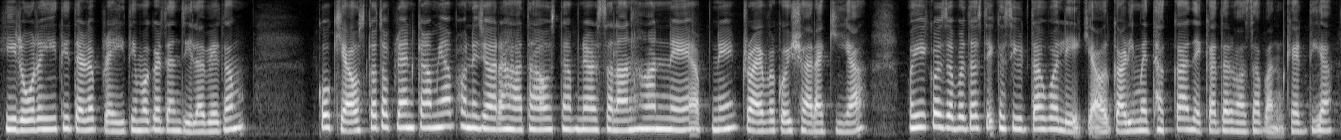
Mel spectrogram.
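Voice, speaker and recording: Brief: woman narrator, a touch high-pitched, reading a novel aloud in an emotive, dramatic way. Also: fairly even intonation, a little mellow. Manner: emotive, storytelling. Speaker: novel reader.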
